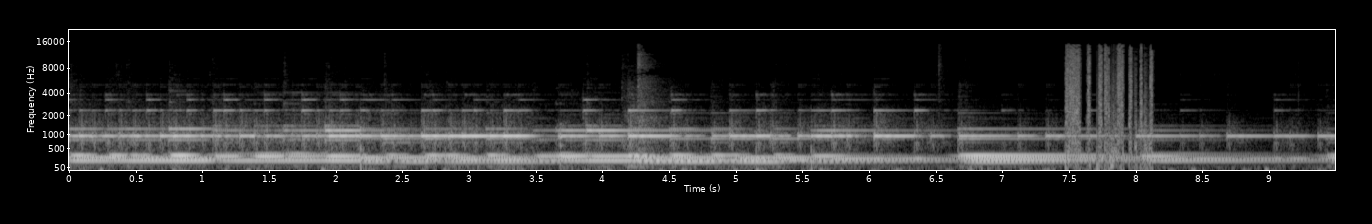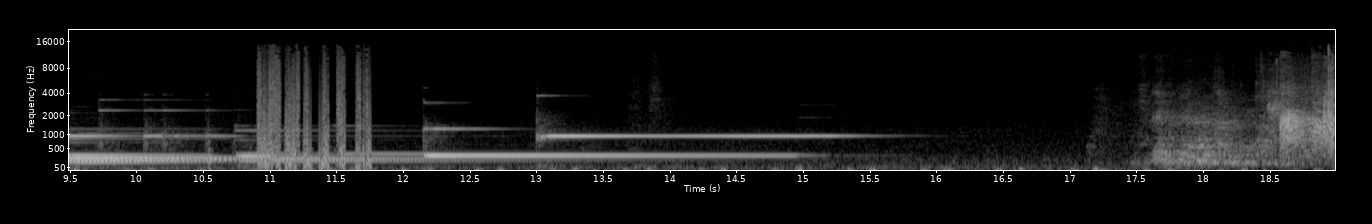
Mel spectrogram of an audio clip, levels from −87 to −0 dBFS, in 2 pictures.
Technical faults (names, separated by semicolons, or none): compressed frames skipped; loose connector crackle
